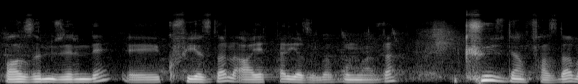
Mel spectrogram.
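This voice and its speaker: A travel vlogger with a fairly low, dark voice wanders outdoors through an old walled town. He hosts casually and without a script, musing conversationally while city ambience and background noise play around him.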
